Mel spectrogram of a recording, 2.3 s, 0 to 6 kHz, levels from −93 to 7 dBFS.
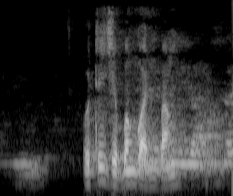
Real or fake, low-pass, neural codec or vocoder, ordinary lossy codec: real; 5.4 kHz; none; AAC, 48 kbps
